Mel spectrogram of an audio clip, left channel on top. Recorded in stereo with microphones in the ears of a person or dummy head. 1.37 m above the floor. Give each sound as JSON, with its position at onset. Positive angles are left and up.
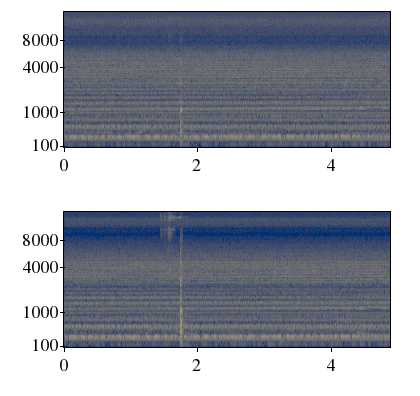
{"t": 0.0, "sound": "a drone", "side_deg": 10}
{"t": 1.4, "sound": "a dropped coin", "side_deg": -25}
